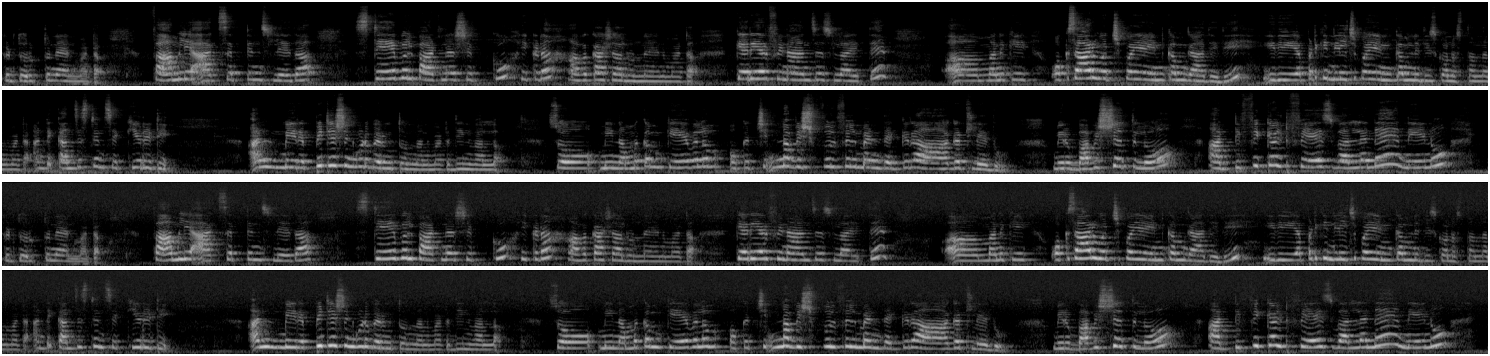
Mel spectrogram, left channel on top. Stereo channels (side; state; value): right; noise; hiss, 18 dB below the sound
